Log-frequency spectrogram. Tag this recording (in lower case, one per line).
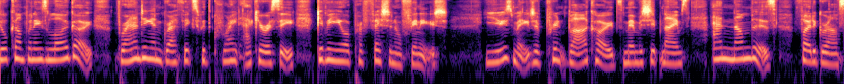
speech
